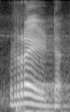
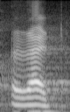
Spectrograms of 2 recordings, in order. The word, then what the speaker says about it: read: they all said yes see the spelling is the same but the pronunciation is different read red yes yes yes yes red it's red we want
